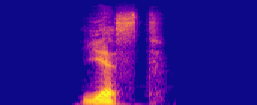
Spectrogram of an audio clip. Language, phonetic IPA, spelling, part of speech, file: Polish, [jɛst], jest, verb, Pl-jest.ogg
